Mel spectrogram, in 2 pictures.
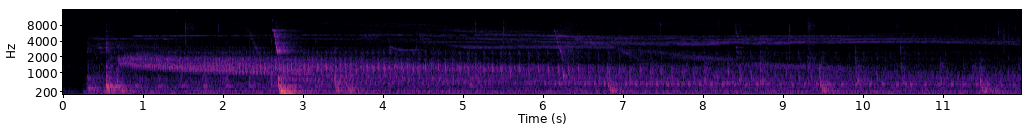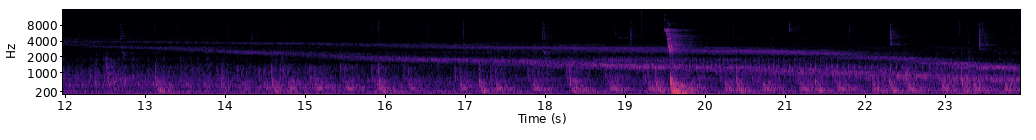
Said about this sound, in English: this was made with a hydrophone, and it's just the sound, in addition to whatever water sounds you hear, of the seals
